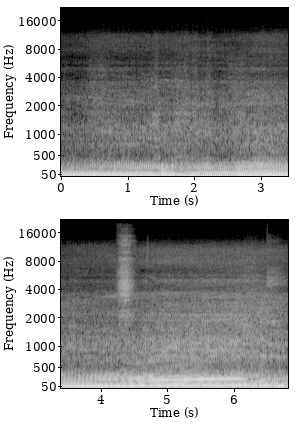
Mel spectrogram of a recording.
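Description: Motorcycle on Trailmax Mission tires rides at speed with a loud, steady engine drone and rising and falling gear-change tones, plus wind and road rumble throughout.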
